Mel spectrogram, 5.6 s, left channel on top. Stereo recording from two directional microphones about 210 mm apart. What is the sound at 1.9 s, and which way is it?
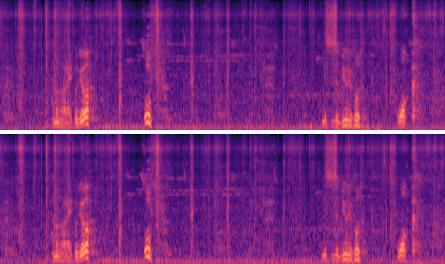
Livestock, 10° right (ahead or behind).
